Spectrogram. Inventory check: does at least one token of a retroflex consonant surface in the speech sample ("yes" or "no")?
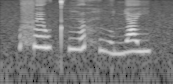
no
